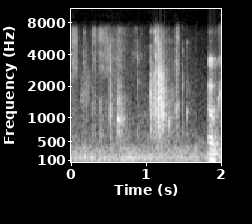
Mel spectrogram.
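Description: Faint scattered clicks and rustles of handling noise over an open video-call microphone, with a short louder cluster about a second in; a man says "okay" right at the end.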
